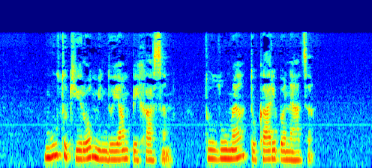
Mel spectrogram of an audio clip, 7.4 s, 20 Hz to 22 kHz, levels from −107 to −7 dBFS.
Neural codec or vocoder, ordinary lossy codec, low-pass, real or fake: none; AAC, 64 kbps; 10.8 kHz; real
